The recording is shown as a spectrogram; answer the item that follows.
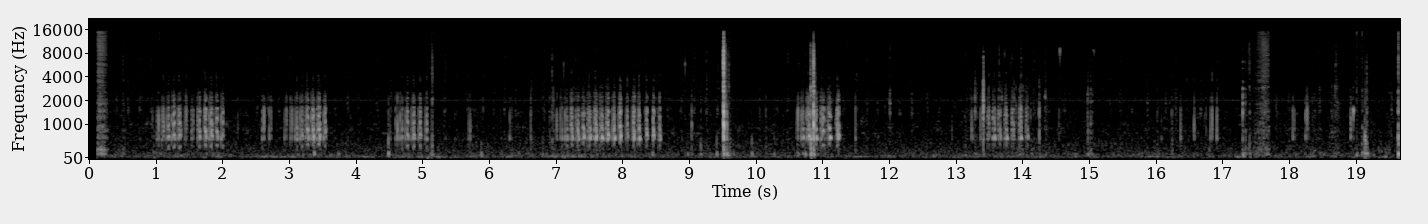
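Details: Hand-raised baby male guinea pig happily purring while eating breakfast indoors; repeated short buzzy bursts about a second long, spaced irregularly with pauses, plus faint clicks and patter of chewing between them.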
